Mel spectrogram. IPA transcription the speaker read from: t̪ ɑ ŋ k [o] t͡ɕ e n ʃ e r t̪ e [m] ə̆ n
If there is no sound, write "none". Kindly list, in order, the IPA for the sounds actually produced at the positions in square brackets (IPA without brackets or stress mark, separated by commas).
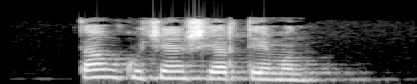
u, m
